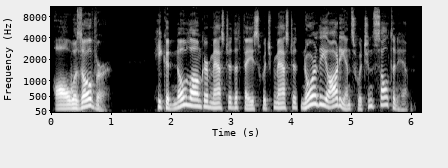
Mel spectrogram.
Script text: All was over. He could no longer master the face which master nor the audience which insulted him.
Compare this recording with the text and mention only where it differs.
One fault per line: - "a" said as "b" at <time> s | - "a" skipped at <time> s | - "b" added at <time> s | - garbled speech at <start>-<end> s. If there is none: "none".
none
